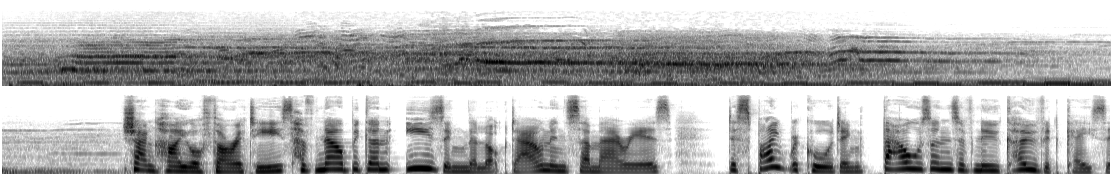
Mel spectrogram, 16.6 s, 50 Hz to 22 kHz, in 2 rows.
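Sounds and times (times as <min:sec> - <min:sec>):
people screaming and shouting from apartment windows: 0:00.0 - 0:09.2
speech: 0:09.3 - 0:16.6.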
